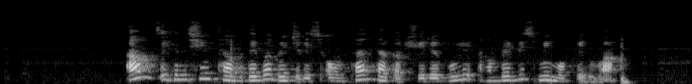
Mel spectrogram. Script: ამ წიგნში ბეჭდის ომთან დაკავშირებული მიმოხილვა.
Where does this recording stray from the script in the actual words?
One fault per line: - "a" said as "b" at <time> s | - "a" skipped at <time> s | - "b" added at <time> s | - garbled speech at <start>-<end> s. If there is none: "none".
- "მთავრდება" added at 2.1 s
- "ამბების" added at 4.9 s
